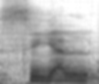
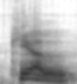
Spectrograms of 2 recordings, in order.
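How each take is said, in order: First: The word begins with a hissing S sound. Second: The word begins with a hard K sound. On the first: The speaker calls it right. "يبقى أقولها سيل وليس كيل" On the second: The speaker calls it wrong. "ما ينفعش اقول ك ك كيل، خطأ"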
